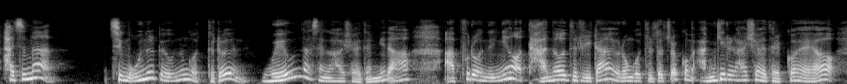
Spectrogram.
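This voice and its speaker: A middle-aged woman teaching beginner English grammar with a Korean accent, drilling words slowly and coaxing her viewers. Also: fairly low pitch, animated, a little mellow, slightly rough. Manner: addresses viewers often, coaxing and encouraging.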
